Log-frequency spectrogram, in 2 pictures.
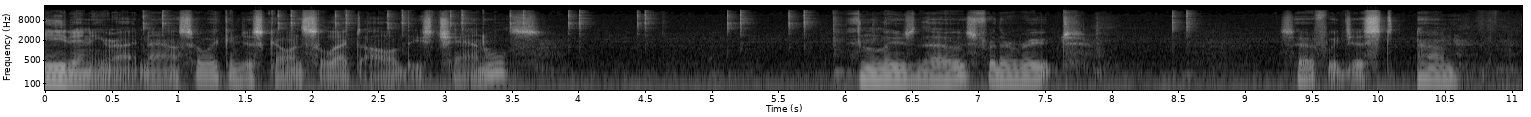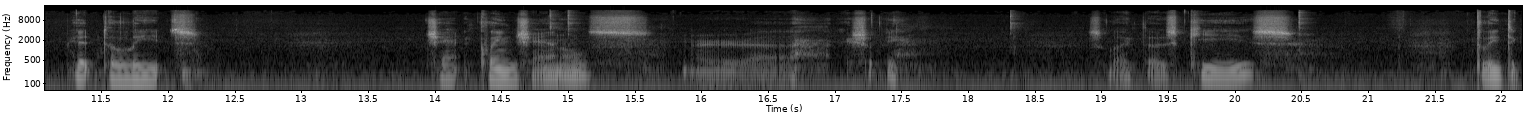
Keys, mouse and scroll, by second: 0.7 click, 1.7-8.4 shift+click, 8.4 right click, 12.0 Delete, 18.3 click.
